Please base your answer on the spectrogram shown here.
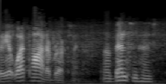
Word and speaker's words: Bensonhurst: Bensonhurst. Bentonhurst. Now you go Bensonhurst. Benton. Oh, you're a middle syllable man from the word go, aren't you?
